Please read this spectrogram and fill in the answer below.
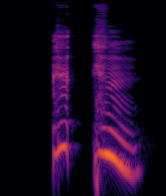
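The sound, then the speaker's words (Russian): Throat clearing by a single person: a short rasping burst, then a longer voiced grunt whose pitch sinks toward its end, heard alone. “Прочищает горло.”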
